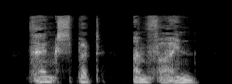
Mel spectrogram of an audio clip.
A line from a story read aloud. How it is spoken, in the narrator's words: Yuna mutters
